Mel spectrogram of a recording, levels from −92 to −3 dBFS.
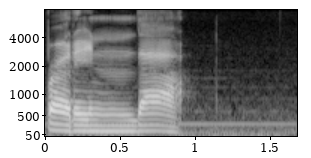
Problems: none marked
